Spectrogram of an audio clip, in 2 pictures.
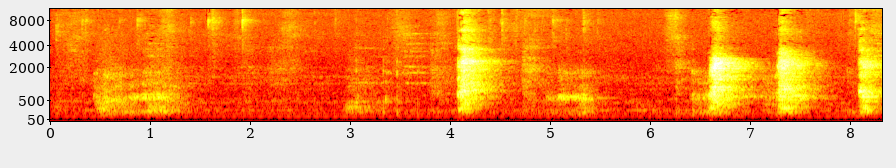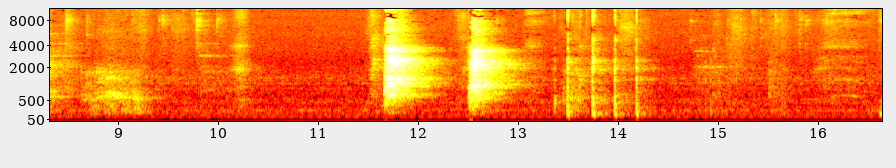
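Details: A Boston Terrier puppy, a female about 9 weeks old, gives sharp, high, yappy barks in irregular bursts with a few faint clicks while going crazy over her own reflection in a mirror.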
